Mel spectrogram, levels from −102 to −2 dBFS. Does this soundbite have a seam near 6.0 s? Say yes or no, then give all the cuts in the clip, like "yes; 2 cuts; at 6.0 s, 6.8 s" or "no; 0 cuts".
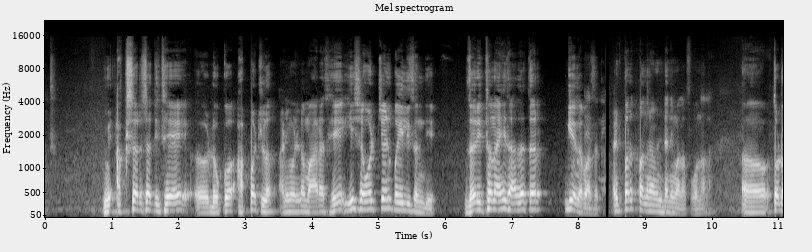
no; 1 cut; at 8.4 s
